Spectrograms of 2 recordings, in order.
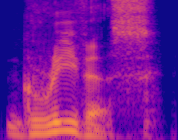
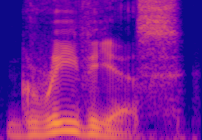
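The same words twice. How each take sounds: First: It is said in two syllables, 'gree-vus'. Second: It is said in three syllables, 'gree-vee-us'. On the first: The speaker calls it right. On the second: The speaker calls it wrong.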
